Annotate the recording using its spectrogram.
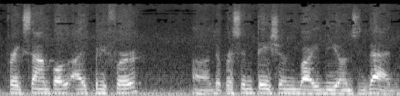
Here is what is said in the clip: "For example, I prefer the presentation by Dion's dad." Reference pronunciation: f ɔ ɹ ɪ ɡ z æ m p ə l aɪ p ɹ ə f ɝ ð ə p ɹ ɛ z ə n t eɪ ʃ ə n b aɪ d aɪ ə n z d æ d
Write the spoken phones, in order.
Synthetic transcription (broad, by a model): f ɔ ɹ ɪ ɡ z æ m p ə l aɪ p ɹ ə f ɝ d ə p ɹ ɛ s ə n t eɪ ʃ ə n b aɪ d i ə n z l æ d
